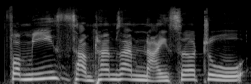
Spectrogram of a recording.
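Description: A woman's voice: on the high side, a little slow, smooth. A woman with an Indian accent co-hosting a podcast in casual, conversational style. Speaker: podcast co-host. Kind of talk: casual chat.

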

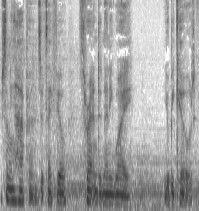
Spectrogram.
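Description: A man's voice: on the low side, brisk, vocal fry, music in the background. A man voicing a stern, guarded woman with a thick Polish accent who speaks in terse, grave warnings.

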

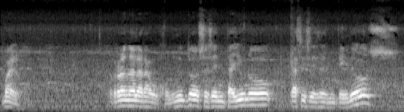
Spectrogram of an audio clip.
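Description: A man's voice: medium pitch, moderate pace, dark tone, muffled recording, a little hiss or hum. A man with an accent from Spain giving casual, improvised football commentary, opinionated and thinking aloud as he goes. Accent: Spanish from Spain. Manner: informal and opinionated, thinking aloud and correcting himself. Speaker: football commentator on an online radio stream.

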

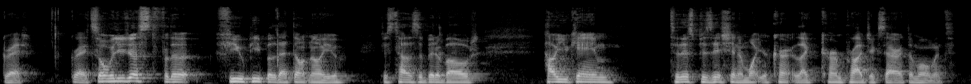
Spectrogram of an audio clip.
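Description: A man's voice: on the low side, a little fast. A man hosting a podcast in a casual, informal and self-deprecating way. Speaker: podcast host. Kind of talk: casual chat.

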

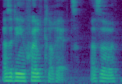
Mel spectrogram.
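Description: A woman's voice: rumbling low, fairly even intonation, a little mellow. A young woman in casual chat as a podcast guest, rambling with many fillers and swearing freely.

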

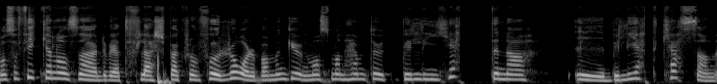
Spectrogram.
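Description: A woman in her forties, a podcast host, telling a personal story in a casual, emotional, animated way. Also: fairly high pitch, no echo, studio quality. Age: 40s.

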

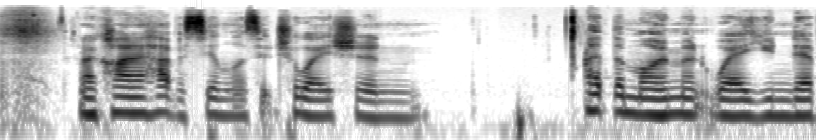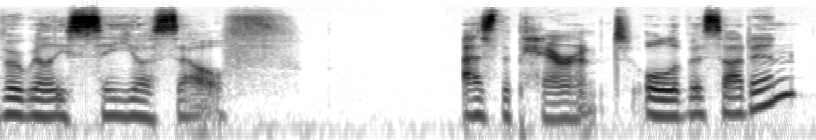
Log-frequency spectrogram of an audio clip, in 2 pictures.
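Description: Gravelly-voiced woman podcast host. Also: sits low, fairly even intonation, normal speed, no echo. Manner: gentle, earnest questioning. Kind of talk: interview.

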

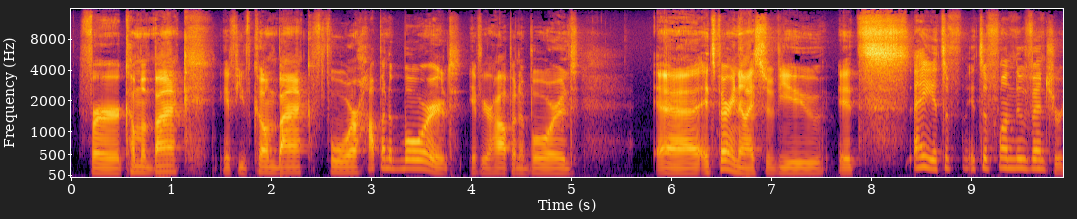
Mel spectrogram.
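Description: A man hosting a comedy podcast, reading a scripted monologue in a sardonic, mock-exasperated tone. His voice sits at an average pitch and sounds smooth and resonant. He slips into theatrically apologetic asides. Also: bright, forceful tone.

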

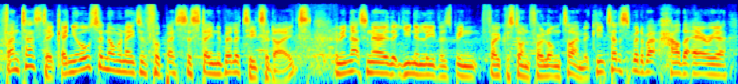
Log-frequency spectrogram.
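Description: A man's voice: a little high, expressive, rapid-fire, few pauses. A man asking interview questions on site as a reporter. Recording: busy crowded event, background chatter. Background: crowd noise.

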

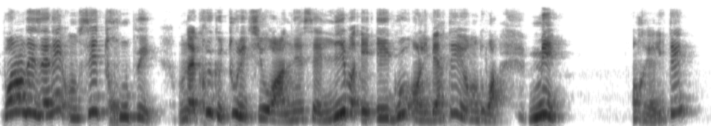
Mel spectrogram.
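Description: A woman voicing a brash, over-familiar male salesman who makes a loud, gushing pitch in a storybook reading. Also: very animated, moderate pace. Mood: triumphant. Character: brash pushy male salesman, fast-talking schemer.

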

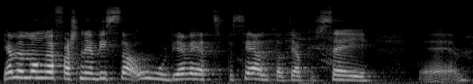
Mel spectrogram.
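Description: A woman's voice: on the high side, animated, a little mellow. A young woman with a broad Västerbotten dialect, answering interview questions casually and with lots of hesitations. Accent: Västerbotten Swedish dialect. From Skellefteå area, northern Sweden. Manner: hesitant, many fillers, laughs often. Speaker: football pundit, former player.

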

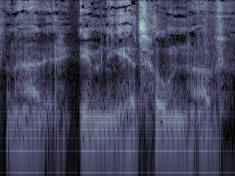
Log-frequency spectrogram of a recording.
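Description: A man in his sixties talking frankly and confessionally, halting often and restarting his sentences. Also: rumbling low, flat delivery, dark tone, breathy edge. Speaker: guest. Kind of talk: candid personal conversation.

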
